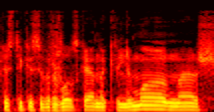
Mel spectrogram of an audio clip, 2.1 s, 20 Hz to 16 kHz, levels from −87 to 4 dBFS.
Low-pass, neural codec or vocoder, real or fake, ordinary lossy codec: 14.4 kHz; none; real; MP3, 48 kbps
